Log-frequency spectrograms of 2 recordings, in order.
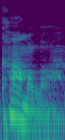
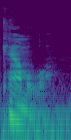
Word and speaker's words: Kamala: there doing uh and her name pronounced kamala like a comma listen to her say it no kamalas not camelot now joe and kamala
